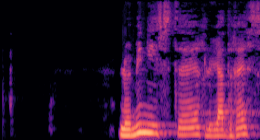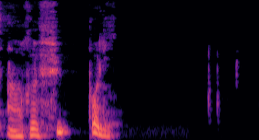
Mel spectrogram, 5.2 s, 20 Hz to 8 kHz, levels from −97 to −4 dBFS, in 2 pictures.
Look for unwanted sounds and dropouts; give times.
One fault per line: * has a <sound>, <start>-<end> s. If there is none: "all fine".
all fine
